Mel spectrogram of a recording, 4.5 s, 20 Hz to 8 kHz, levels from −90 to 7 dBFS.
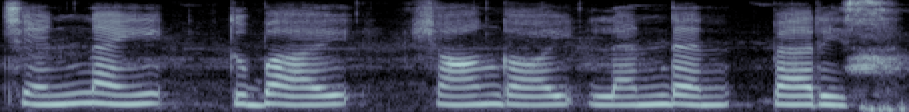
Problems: background sounds at intervals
